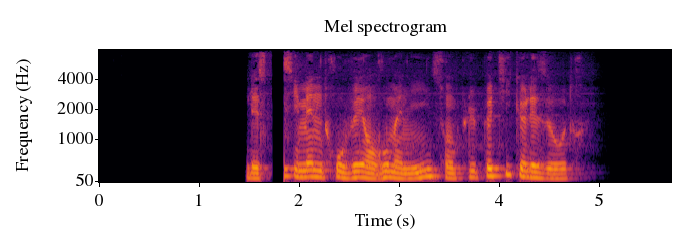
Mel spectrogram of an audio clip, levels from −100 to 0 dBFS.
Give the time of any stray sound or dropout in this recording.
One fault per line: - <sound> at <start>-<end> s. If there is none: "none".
- dropout at 1.7-1.9 s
